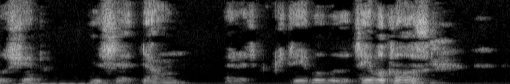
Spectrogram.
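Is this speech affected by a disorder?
Yes: Parkinson's.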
